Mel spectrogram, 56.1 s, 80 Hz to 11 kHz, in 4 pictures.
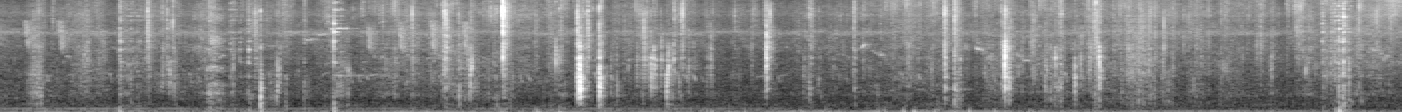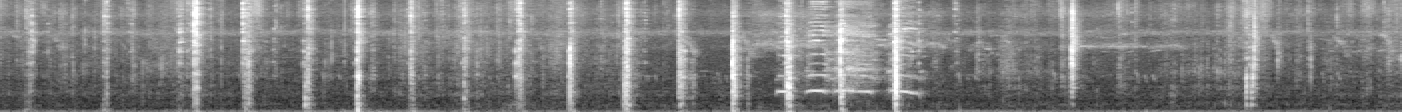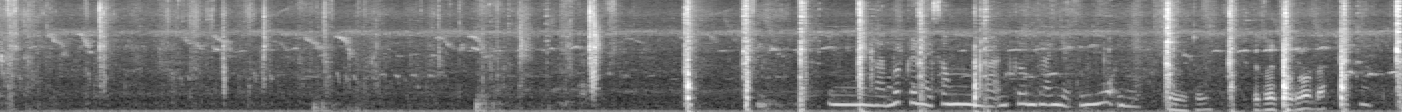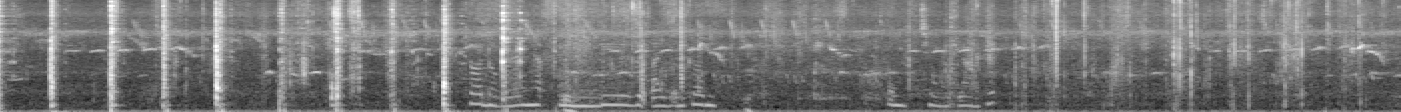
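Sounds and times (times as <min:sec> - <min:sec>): chicken calling: 0:21.6 - 0:23.5.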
